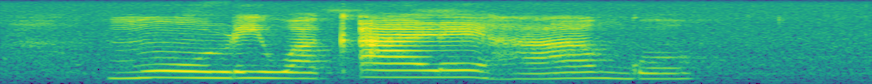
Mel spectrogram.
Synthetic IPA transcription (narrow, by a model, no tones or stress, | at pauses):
muɺiwakʼaɺɛɦaːŋɡɔ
